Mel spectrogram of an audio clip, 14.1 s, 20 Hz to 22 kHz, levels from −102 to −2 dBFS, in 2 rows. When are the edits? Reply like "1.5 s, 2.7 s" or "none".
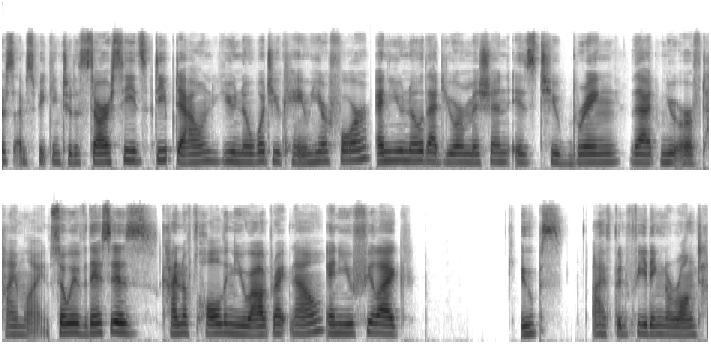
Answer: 1.5 s, 7.4 s, 10.3 s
